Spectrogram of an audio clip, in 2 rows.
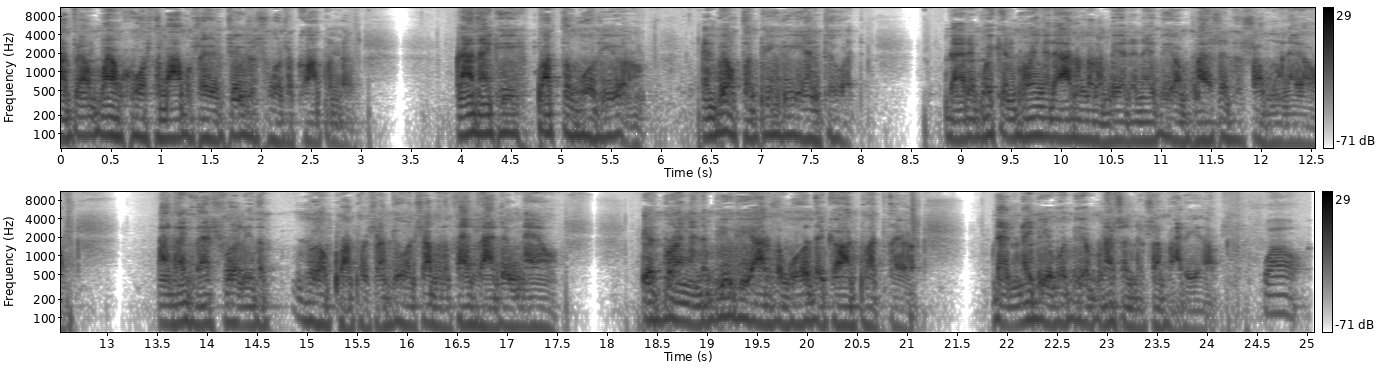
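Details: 75-year-old man using tracheoesophageal speech about two years after laryngectomy (tracheostomy, then radiation), with a Provox Vega voice prosthesis, extra HME cassette and Stabila base adhesive.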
